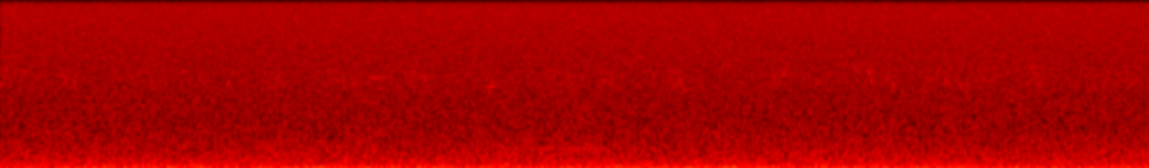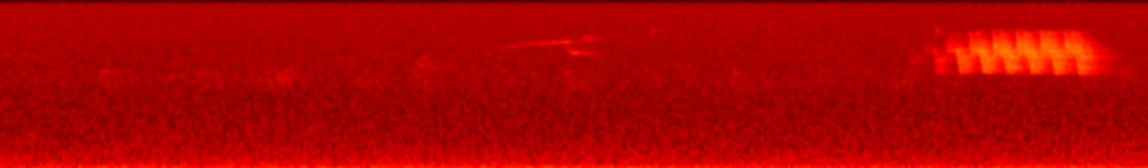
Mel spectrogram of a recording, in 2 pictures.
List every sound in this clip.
Red-eyed Vireo, Black-throated Green Warbler, Ovenbird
